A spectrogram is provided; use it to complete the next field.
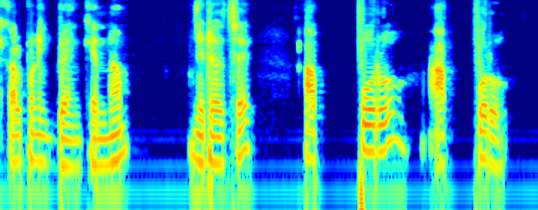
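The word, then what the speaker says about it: アップル: তারপরে আরেকটি আছে একটি কাল্পনিক ব্যাংকের নাম, যেটা হচ্ছে আপ্পুরু, আপ্পুরু। এটা দেখেন ছোট ছো আছে, তাই এটা উচ্চারণটা উচ্চ থাকবে এবং এই উচ্চারণটা দিতে হবে।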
